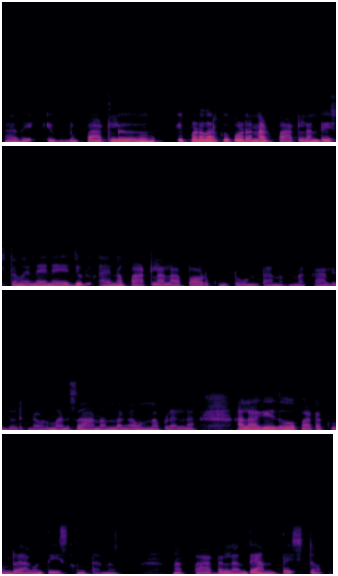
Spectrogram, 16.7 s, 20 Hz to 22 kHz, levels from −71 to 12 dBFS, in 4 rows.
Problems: background sounds at intervals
